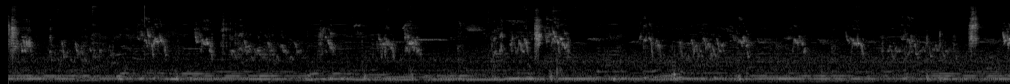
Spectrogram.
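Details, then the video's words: Female budgerigar kept as a pet, chattering in rapid bursts of short, high chirps and scratchy warbled notes that vary in pitch, over a steady low droning hum throughout. "Female Budgie/Parakeet"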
